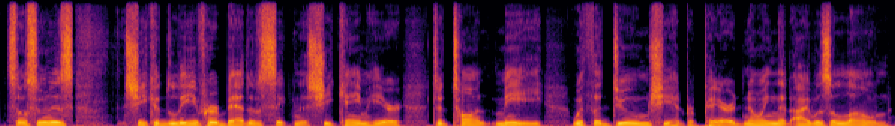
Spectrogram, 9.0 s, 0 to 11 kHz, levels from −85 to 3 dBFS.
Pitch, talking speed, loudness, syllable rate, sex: 140 Hz, 180 wpm, -17 LUFS, 4.5 syllables/s, male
